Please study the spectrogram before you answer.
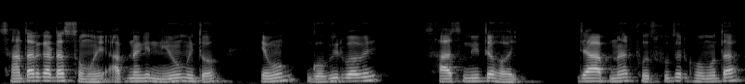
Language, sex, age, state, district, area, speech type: Bengali, male, 30-45, West Bengal, Bankura, urban, spontaneous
